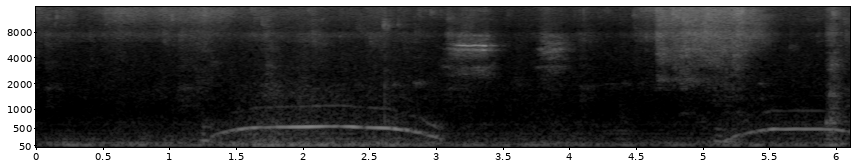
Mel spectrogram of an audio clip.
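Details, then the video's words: Kitten making strange noises: a clear, long, arched cry rising and then falling, followed after a pause by a second, shorter cry of the same shape, with soft indoor background hum. "Kitten making strange noises"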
